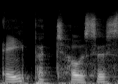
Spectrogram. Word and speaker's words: apoptosis: in a process called apoptosis. The P is silent.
